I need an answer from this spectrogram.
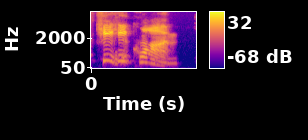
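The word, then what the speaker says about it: Ke Huy Quan: And tell me if I got this right with Kei Hui Kwan. Did I get the name right, please? – Yeah, you're close. Kihi Kwan. – Kihi Kwan, okay. I was not close.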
